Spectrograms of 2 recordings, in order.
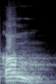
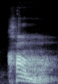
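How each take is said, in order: First: The k sound is plain, without a puff of air. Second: The k sound has a strong puff of air. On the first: "तो कम ना बोले उसे" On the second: "खे बोल देते हैं"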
